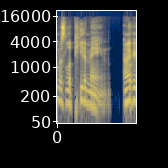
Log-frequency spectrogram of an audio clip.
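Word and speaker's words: Le Pétomane: There was the man named Lapita Maine, which Mel Brooks takes the character name for the mayor he plays in Blazing Saddles.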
